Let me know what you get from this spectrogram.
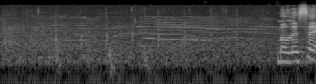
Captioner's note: audience applauding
